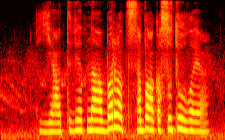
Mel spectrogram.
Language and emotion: Russian, angry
